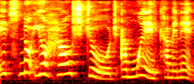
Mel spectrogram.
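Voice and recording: A woman's put-on character voice, high and bright, sharp in tone, with big pitch swings at a fairly slow pace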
